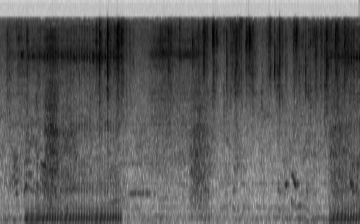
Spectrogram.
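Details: Sleeping French bulldog snoring: long, rough, rattling inhaled snores with noisy breathing between them, over outdoor background noise.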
